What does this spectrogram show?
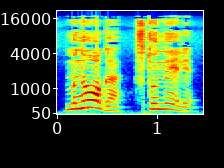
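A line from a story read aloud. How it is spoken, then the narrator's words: Deep bass voice. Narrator (Russian): пробасил Кузу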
